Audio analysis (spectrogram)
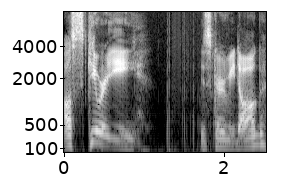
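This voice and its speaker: Using a put-on character voice, a man speaks at a medium pitch and a moderate pace. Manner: swashbuckling, threatening.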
